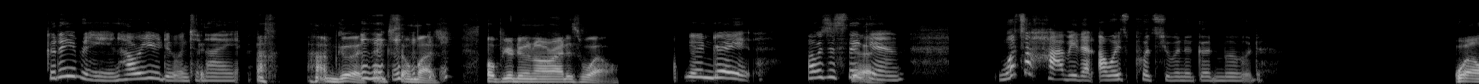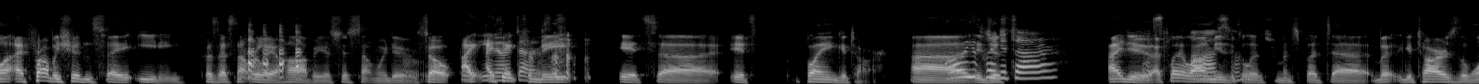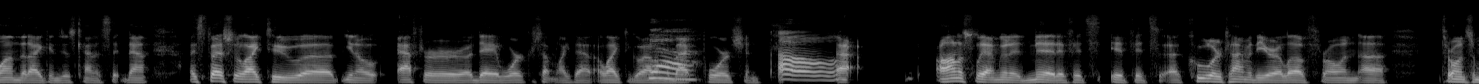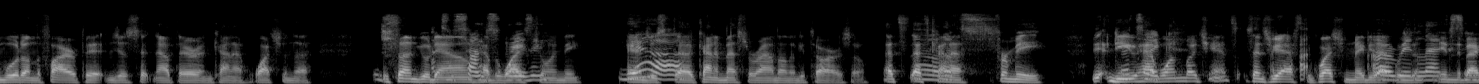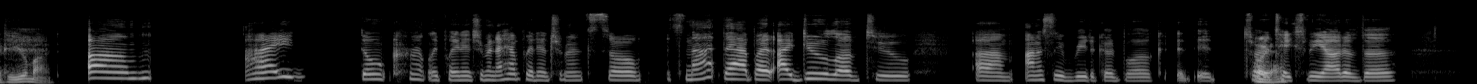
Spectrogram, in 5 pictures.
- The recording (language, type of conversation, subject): English, unstructured, How do your favorite hobbies improve your mood or well-being?
- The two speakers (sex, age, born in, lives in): female, 50-54, United States, United States; male, 60-64, United States, United States
- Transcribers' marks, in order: chuckle; giggle; other background noise; laugh; chuckle; tapping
